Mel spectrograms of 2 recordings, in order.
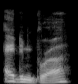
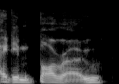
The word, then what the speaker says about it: Edinburgh: First of all, it's Edinburgh, not Edinburgh. I can't stand the way that's pronounced in an American accent.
